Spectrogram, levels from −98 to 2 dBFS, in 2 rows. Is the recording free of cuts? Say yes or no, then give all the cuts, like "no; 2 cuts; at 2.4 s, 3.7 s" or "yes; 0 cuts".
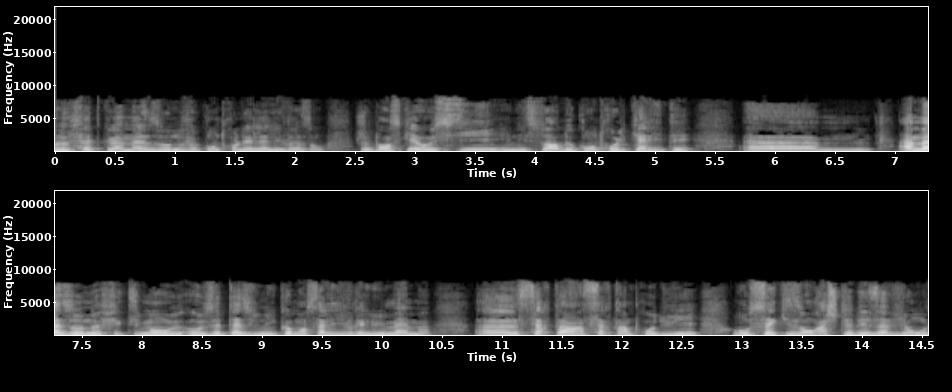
yes; 0 cuts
